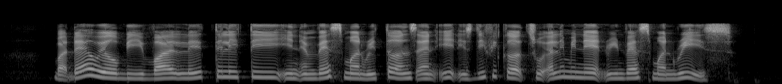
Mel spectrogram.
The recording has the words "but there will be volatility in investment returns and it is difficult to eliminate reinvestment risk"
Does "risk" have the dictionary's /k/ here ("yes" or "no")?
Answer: no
